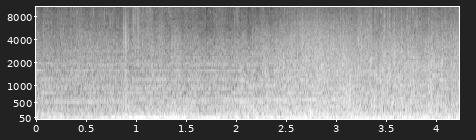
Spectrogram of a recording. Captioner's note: lava exploding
